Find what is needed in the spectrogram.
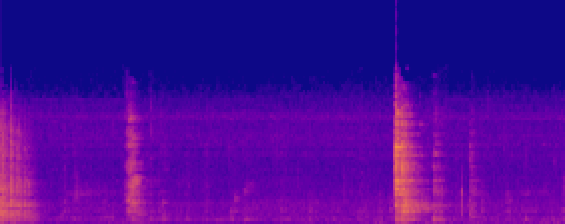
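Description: Steel ladle clinking against a stainless steel pressure cooker pot: a loud clink at the start, a lighter one about a second in, and another loud one near the end.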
